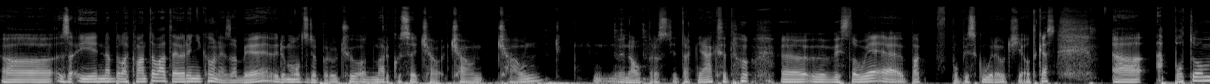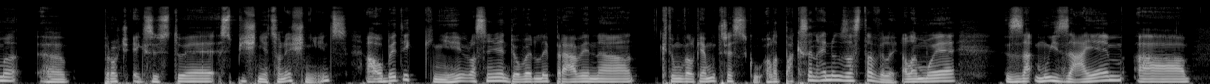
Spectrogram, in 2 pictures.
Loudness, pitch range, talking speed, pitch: -24 LUFS, 110-140 Hz, 165 wpm, 125 Hz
